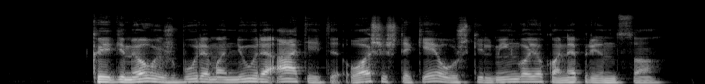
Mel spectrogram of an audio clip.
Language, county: Lithuanian, Šiauliai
